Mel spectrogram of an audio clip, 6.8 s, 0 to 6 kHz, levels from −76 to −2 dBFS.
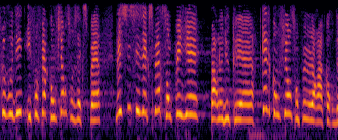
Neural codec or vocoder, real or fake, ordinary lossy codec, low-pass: none; real; Opus, 24 kbps; 5.4 kHz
